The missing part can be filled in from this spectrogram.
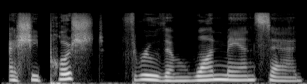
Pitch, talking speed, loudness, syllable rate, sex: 195 Hz, 155 wpm, -16 LUFS, 3.3 syllables/s, female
